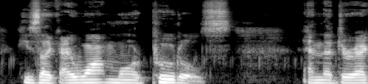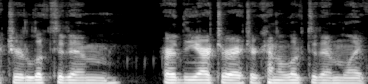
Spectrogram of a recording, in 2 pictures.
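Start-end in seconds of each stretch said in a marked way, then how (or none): 0.5-1.8 put-on thick Hungarian accent. Retelling a director asking the art director for poodles: Michael Curtiz impression. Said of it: "had a very thick Hungarian accent".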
